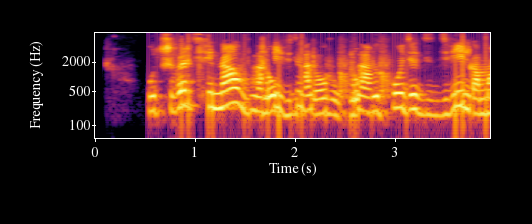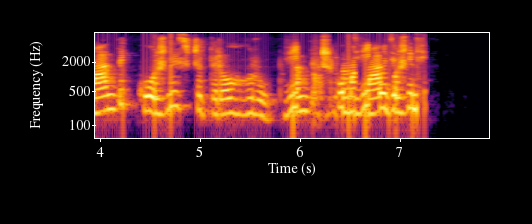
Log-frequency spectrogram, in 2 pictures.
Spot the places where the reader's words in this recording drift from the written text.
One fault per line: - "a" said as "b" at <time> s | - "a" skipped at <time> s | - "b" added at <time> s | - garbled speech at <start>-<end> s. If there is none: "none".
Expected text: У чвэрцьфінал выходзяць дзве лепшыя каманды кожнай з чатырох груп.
- garbled speech at 1.5-2.8 s
- "лепшыя" skipped at 3.7 s
- garbled speech at 5.8-7.3 s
